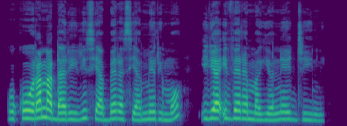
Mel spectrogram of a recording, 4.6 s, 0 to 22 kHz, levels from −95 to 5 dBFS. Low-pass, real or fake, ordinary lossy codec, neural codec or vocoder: none; real; none; none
